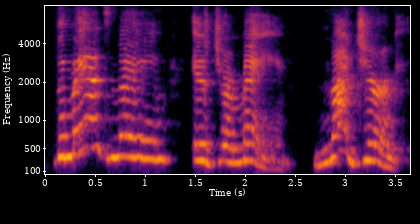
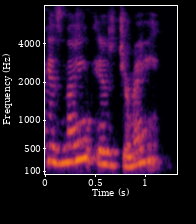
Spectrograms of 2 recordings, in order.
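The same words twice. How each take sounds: First: High, slow, emphatic correction; not so nice, drawn-out insistence; firm correction. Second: Soft, gentle correction; nicer correction. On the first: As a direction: spell it out firmly, leaning on "Jermaine". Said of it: "I would be nicer about it". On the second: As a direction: correct them politely without pushing. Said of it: "I would say it like that". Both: Retold or imitated.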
